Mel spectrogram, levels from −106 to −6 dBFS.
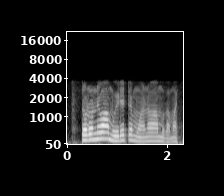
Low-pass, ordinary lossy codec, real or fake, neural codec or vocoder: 3.6 kHz; none; real; none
